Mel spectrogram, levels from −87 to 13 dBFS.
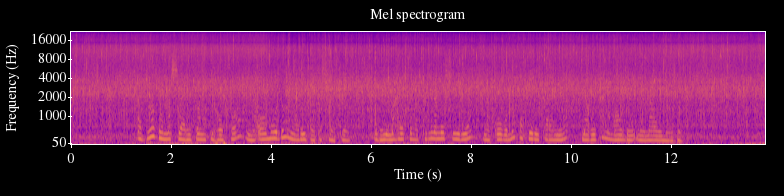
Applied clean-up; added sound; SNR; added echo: none; Frying (food); -3 dB; none.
